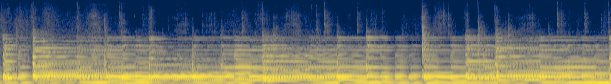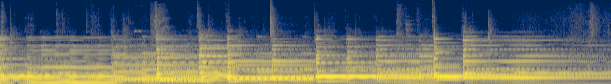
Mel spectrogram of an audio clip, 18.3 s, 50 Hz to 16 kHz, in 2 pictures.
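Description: Nord Electro 2 stage keyboard playing a solo instrumental song intro: sustained chords over a low bass note, changing every second or two, with the bass moving lower about eleven seconds in. It grows quieter near the end.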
